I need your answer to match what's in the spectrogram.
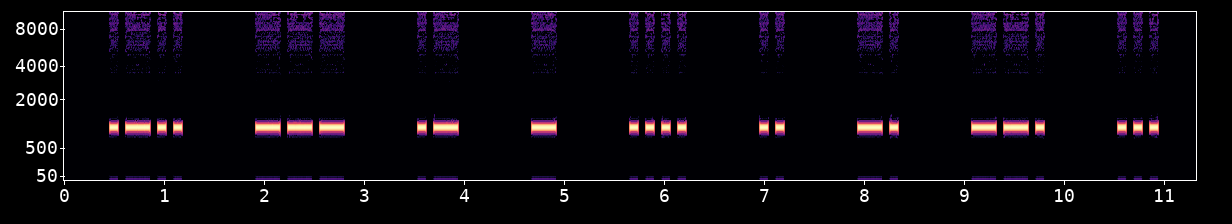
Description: Morse code, heard as a keyed tone, about 15 wpm, spaced as for 8 wpm, 1000 Hz. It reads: LOATHINGS
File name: qotdfiles / 8wpm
